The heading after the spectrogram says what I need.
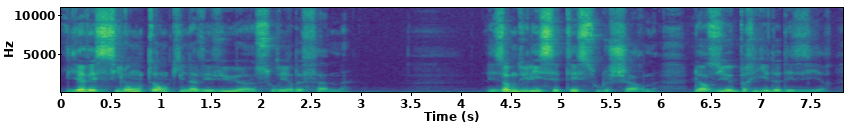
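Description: A man telling a mythology story in scripted, expressive narration. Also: medium pitch, moderate pace.

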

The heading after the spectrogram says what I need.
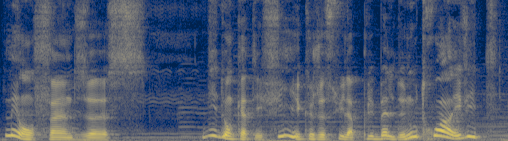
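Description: A man putting on a shrill, haughty queen goddess. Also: wildly swooping pitch, normal speed, mellow, soft background music. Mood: imperious. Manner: demanding, shrill.

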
